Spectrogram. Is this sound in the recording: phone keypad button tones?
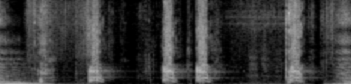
no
